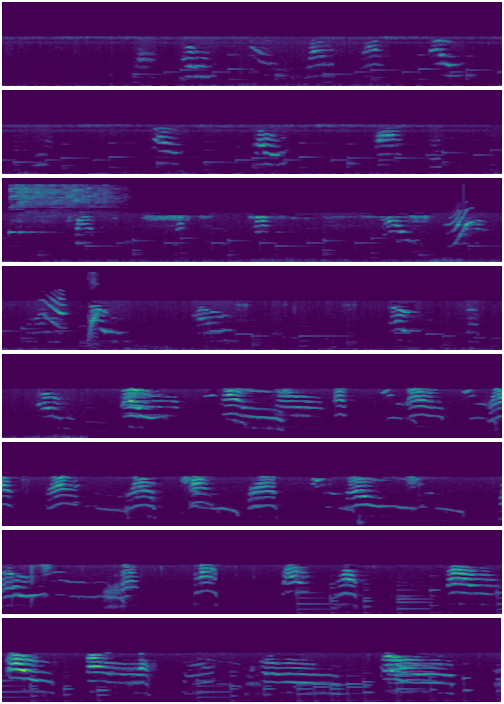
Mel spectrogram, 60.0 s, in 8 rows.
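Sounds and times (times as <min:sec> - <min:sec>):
simple background melody: 0:01.8 - 0:30.5, 0:49.4 - 0:59.9
cat meowing: 0:13.1 - 0:13.5, 0:20.7 - 0:22.2, 0:23.0 - 0:24.3, 0:31.8 - 0:44.4, 0:45.0 - 0:47.1, 0:49.2 - 0:50.4, 0:51.7 - 0:57.6, 0:58.2 - 0:59.4
kitten crying: 0:13.1 - 0:14.1, 0:20.7 - 0:22.2, 0:23.0 - 0:24.3, 0:35.7 - 0:44.4, 0:45.0 - 0:47.1, 0:49.2 - 0:50.5, 0:51.6 - 0:59.4.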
